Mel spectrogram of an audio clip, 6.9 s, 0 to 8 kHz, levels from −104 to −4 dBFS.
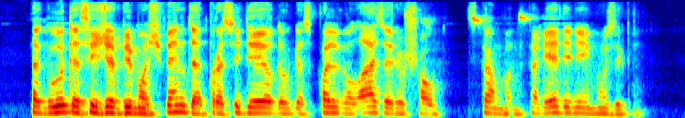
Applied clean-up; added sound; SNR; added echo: neural mask model DeepFilterNet 3.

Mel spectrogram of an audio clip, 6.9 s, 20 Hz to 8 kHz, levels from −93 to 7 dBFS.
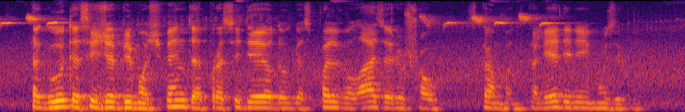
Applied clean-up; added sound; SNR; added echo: none; Chirp, tweet; 11 dB; none.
